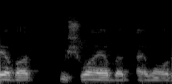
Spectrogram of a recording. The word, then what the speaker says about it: Ushuaia: How do you pronounce it? Ushuaia.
